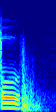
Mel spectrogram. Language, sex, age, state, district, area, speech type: Tamil, male, 30-45, Tamil Nadu, Tiruvarur, rural, read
